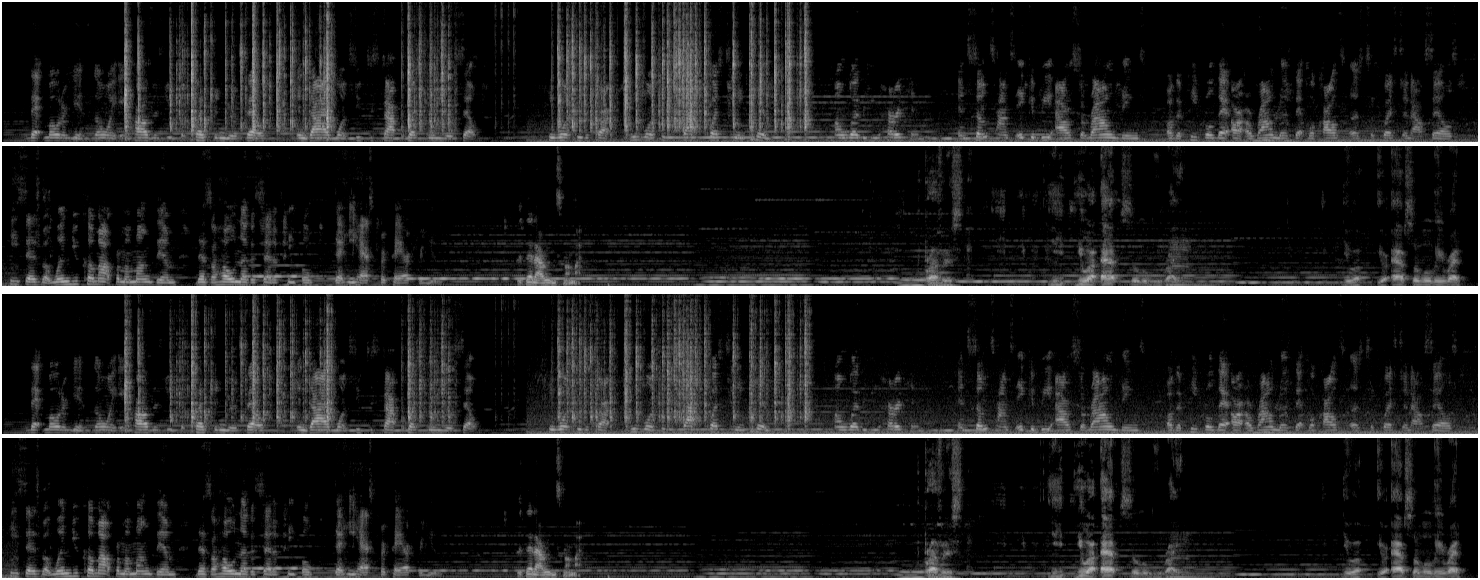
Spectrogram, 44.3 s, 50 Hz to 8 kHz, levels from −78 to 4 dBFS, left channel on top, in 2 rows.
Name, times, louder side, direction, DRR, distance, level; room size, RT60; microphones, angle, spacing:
voice 1, 0.3-2.6 2.9-3.9 4.4-7.1 8.2-11.5 12.5-13.8 14.3-17.1 17.5-20.4 20.7-21.8 22.3-24.7 25.0-26.8 27.1-28.7 29.9-30.8, equal, ahead, 0.3 m, -35 dB
voice 2, 1.0-3.1 3.8-4.1 4.4-6.8 9.4-12.9 13.4-13.5 13.9-15.0 15.2-16.4 18.7-19.3 25.7-27.4 28.2-31.1 31.5-37.8 38.1-40.0 40.4-42.6, left 4 dB, 60° left, 1.5 m, -44 dB
sound 1, 1.8-2.1 2.5-5.0 6.0-6.8 7.4-7.7 8.2-10.6 10.9-12.1, left 4 dB, 30° left, 1.1 m, -29 dB
sound 2, 7.8-22.4, right 3 dB, 60° right, 0.5 m, -40 dB
voice 3, 36.0-36.5 37.8-39.8 42.2-44.0, right 2 dB, 20° right, 1.1 m, -32 dB
12.0 x 5.2 x 2.3 m
head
